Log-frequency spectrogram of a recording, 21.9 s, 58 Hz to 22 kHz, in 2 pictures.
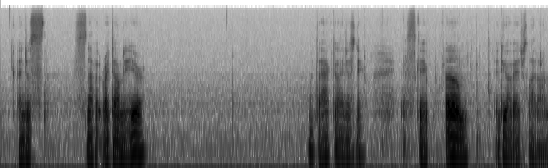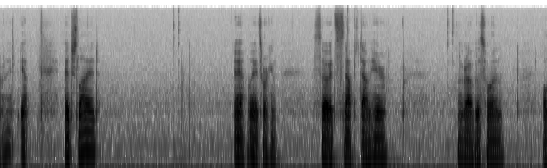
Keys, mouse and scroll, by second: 8.1 Escape, 9.2-9.9 scroll up 2, 9.9 shift+middle click, 14.4 click, 17.8 click, 19.9 right click.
